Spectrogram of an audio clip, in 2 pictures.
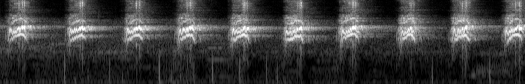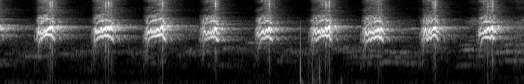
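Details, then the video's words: White-rumped shama described as fierce, fighter style with luxurious fill-ins, giving a steady series of harsh, rasping high notes, about four per second, evenly spaced and unchanging throughout, with faint low background hum. "Murai Batu Paling Ganas dan Sangar"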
